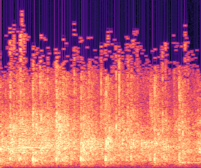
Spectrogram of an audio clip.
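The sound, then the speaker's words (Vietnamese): Listeners at a Buddhist dharma talk clap briefly, a short burst of dense, even applause with light individual claps showing through. “Vỗ tay nha.”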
